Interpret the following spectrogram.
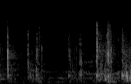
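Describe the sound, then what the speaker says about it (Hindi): Computer keyboard typing into a Chrome browser search box: three quick bursts of close, crisp key taps with short pauses between them, no voices. "हमें सर्च बॉक्स पर टाइप करना है"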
